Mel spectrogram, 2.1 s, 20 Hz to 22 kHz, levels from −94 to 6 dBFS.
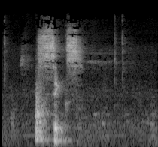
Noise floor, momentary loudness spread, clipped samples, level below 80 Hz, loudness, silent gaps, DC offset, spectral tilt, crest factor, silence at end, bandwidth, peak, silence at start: -50 dBFS; 11 LU; under 0.1%; -62 dBFS; -19 LUFS; none; under 0.1%; -2 dB/octave; 20 dB; 1 s; 15.5 kHz; -6 dBFS; 0.3 s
